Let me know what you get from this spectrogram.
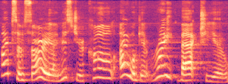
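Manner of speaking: cheery voicemail voice. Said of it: "this cheery voice".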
